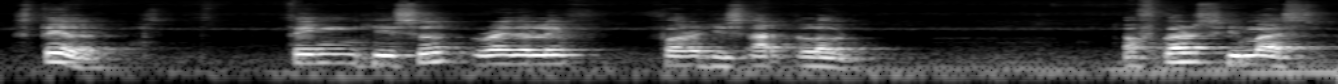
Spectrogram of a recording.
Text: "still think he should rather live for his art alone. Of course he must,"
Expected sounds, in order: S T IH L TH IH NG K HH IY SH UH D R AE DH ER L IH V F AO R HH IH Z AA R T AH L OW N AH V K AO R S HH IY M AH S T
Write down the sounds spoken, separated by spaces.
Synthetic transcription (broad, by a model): S T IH L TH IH NG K HH IY S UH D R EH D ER L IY F AO R HH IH S AA R T AH L OW N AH F K AO R S HH IY M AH S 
